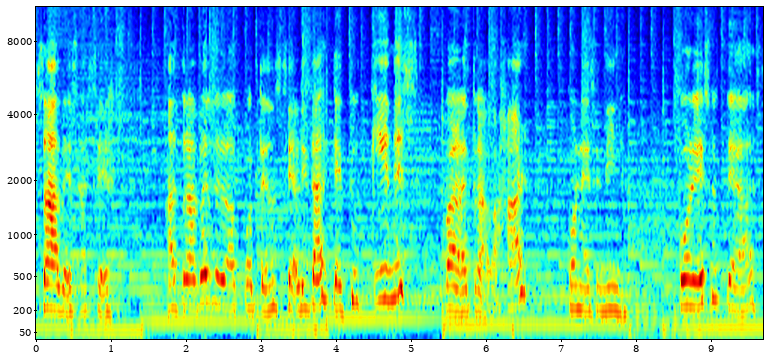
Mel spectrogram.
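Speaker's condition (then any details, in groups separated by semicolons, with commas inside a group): Cerebral palsy from birth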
